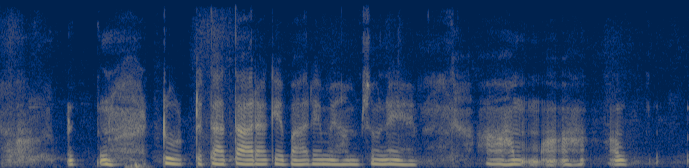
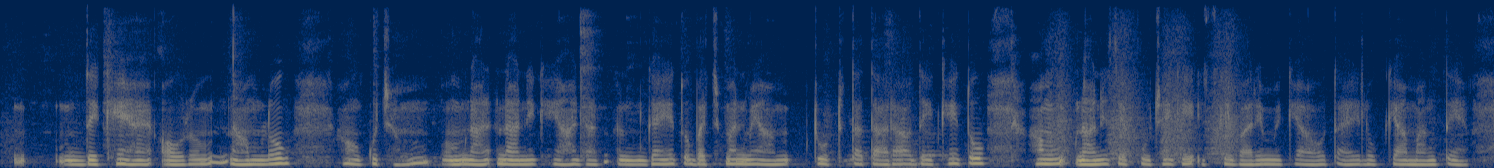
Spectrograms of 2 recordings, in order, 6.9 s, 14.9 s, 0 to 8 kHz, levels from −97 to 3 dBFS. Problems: background sounds at intervals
